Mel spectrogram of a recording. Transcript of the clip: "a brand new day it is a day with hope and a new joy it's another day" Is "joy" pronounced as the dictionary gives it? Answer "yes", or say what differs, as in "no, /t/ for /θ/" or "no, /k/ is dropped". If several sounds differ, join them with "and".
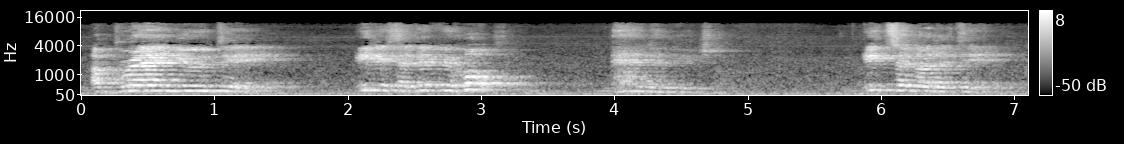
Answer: no, /tʃ/ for /dʒ/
